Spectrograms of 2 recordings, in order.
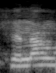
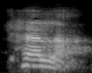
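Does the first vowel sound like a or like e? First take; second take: like e; like a. First: The first vowel is a plain e sound. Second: The first vowel is an open a-like sound. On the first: The speaker calls it wrong. "এখানে খেলা উচ্চারণ হবে না" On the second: The speaker calls it right. "এ এর উচ্চারণ আ এর মতো হয়"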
